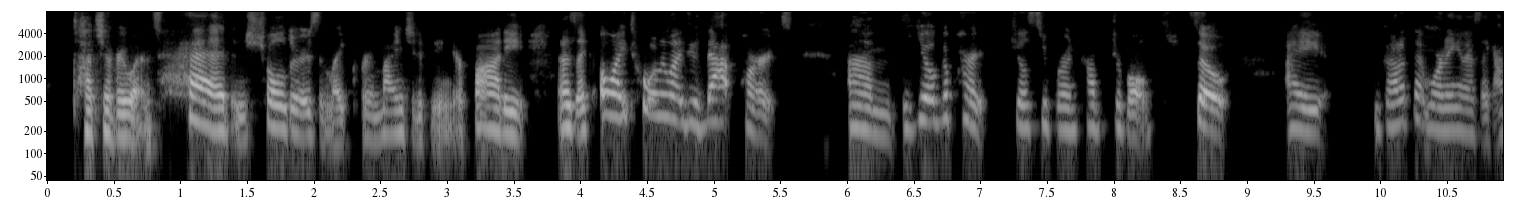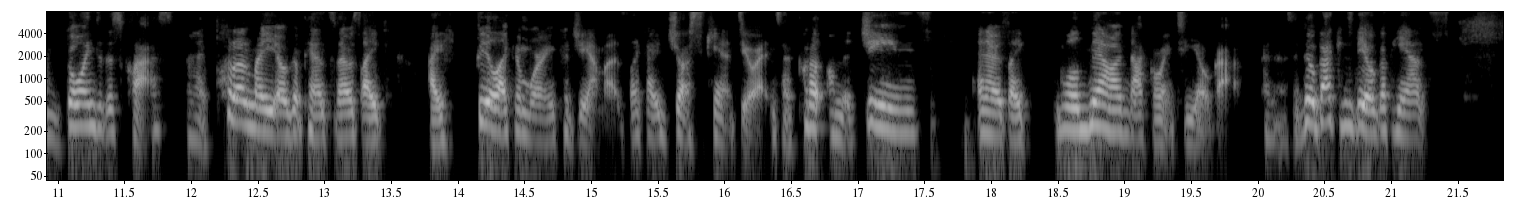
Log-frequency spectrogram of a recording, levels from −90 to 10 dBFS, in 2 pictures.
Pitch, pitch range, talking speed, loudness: 210 Hz, 180-250 Hz, 270 wpm, -30 LUFS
